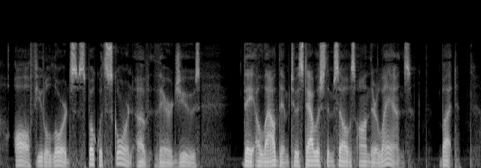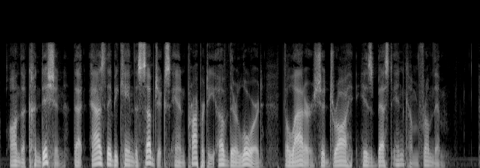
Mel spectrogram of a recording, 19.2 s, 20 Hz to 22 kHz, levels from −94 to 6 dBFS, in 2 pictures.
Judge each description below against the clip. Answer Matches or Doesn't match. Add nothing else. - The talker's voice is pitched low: Matches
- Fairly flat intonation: Doesn't match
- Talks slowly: Matches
